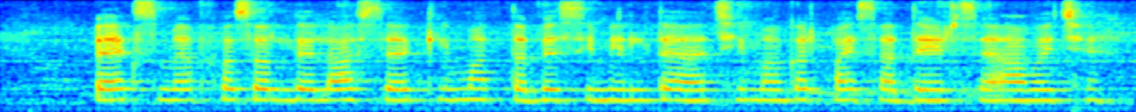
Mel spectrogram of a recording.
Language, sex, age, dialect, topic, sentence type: Maithili, female, 25-30, Bajjika, agriculture, question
